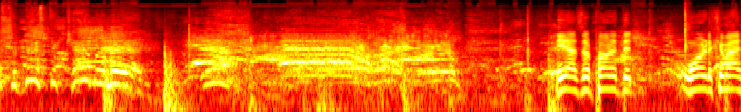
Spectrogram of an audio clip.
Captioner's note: crowd chatter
